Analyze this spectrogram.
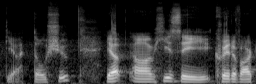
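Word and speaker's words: Dociu: Daniel Doshu, last name is spelled D-O-C-I-U. I think I got it right. Yeah, Doshu.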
